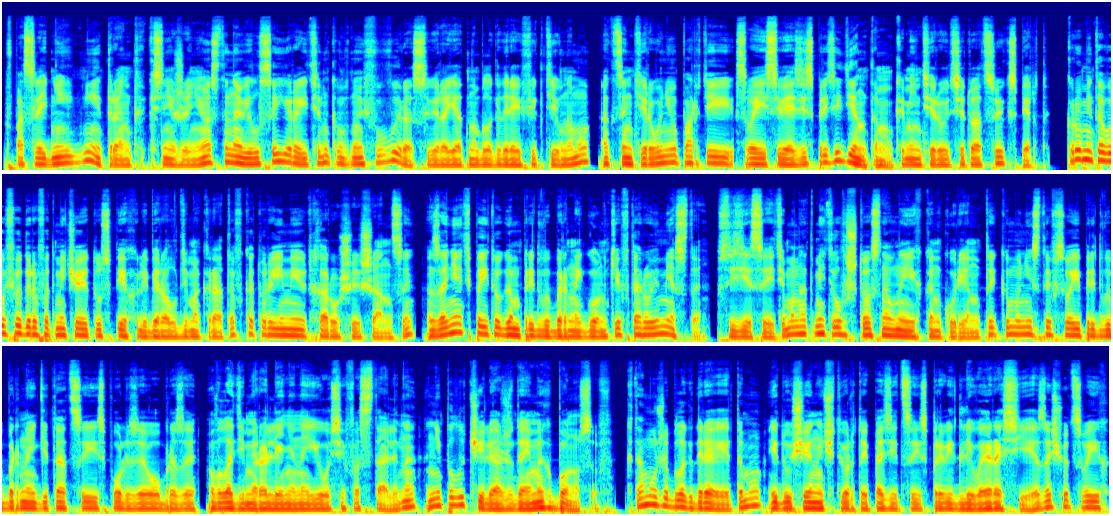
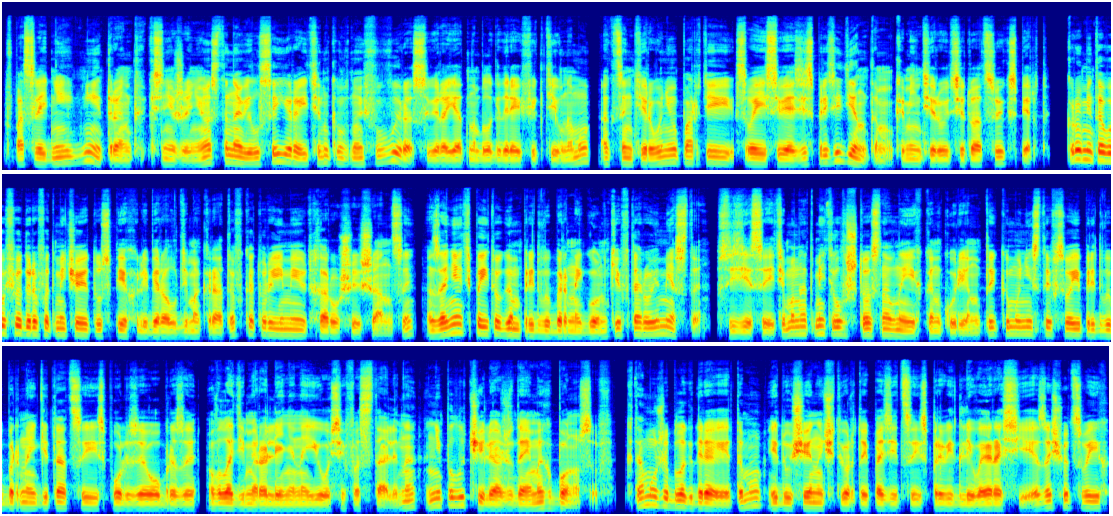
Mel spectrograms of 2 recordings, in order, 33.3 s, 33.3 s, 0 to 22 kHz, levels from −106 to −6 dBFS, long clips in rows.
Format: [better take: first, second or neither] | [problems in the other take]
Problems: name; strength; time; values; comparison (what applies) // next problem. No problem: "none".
first | thin; very; fading below 300 Hz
